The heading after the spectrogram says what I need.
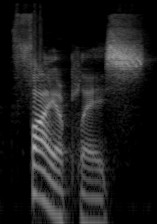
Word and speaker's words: fireplace: second syllable number five fireplace fireplace the first syllable is stressed and now can you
